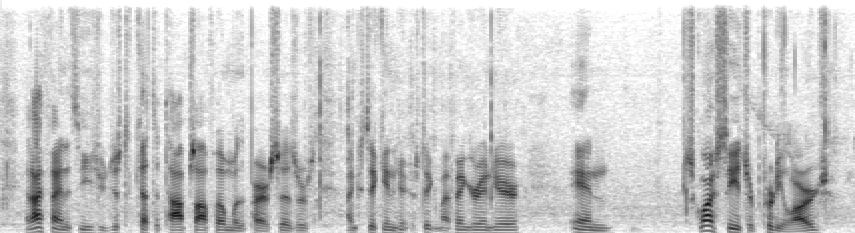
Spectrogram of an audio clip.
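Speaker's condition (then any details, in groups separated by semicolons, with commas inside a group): No condition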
